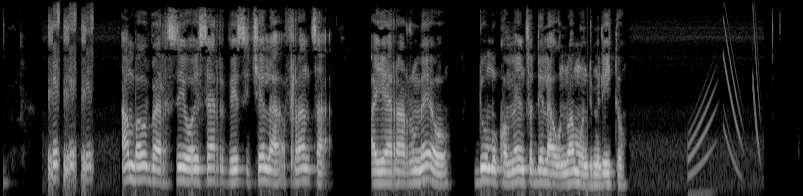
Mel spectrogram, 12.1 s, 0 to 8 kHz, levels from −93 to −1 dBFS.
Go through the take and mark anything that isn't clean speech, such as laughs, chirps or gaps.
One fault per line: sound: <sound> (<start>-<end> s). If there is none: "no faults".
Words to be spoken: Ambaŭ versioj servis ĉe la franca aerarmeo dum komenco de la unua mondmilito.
sound: laugh (0.7-1.4 s)
sound: chirp (10.3-11.4 s)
